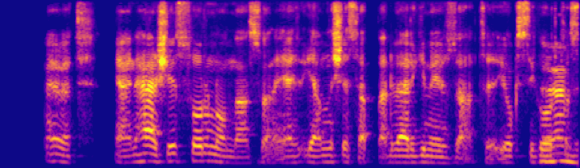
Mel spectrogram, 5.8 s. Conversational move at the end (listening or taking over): taking over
